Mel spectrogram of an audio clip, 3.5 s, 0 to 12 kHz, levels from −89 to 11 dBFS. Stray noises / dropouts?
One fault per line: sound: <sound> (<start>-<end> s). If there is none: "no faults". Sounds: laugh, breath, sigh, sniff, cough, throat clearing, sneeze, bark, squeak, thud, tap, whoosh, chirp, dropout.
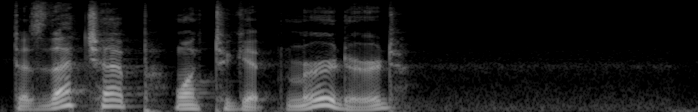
no faults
